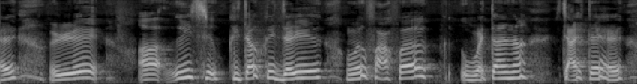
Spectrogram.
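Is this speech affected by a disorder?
Yes: Wilson's disease; onset at age 16.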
